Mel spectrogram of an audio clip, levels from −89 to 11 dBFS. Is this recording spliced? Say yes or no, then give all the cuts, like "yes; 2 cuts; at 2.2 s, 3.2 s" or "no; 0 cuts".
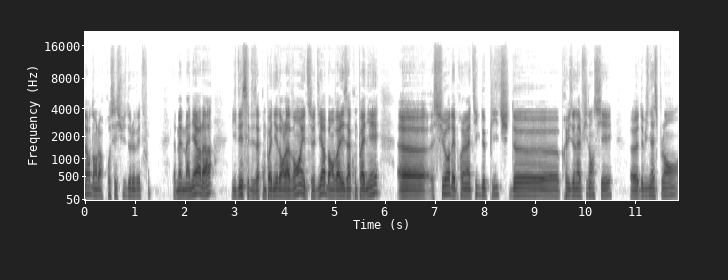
no; 0 cuts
